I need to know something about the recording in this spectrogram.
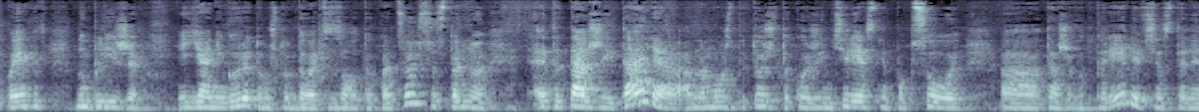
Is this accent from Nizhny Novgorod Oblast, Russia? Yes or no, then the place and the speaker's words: no; Murmansk, Murmansk Oblast, Russia; now in Saint Petersburg, Russia; Мурманск недавно посетила, это мой родной город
